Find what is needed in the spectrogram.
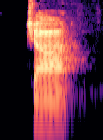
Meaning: four
- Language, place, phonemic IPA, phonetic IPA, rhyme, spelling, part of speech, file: Hindi, Delhi, /t͡ʃɑːɾ/, [t͡ʃäːɾ], -ɑːɾ, चार, numeral, LL-Q1568 (hin)-चार.wav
